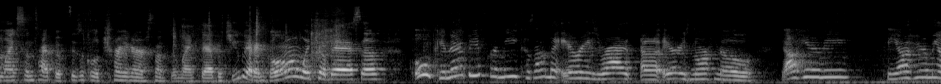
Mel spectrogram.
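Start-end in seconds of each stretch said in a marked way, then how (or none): 4.2-9.4 high, bright-eyed mock viewer asking if it's for her; eager viewer voice. Tarot viewer hoping the reading fits her, in a high eager voice. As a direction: squeal it like a hopeful fan.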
